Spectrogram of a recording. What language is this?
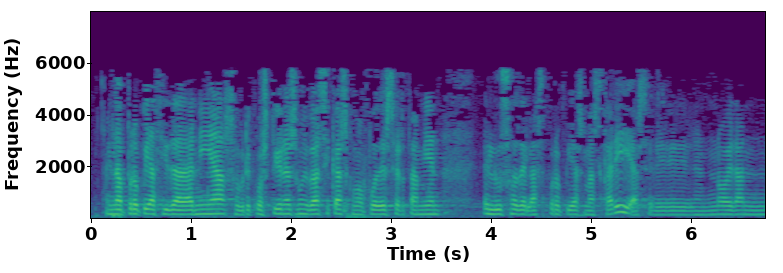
Spanish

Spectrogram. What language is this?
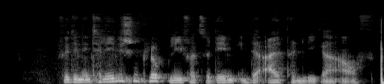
German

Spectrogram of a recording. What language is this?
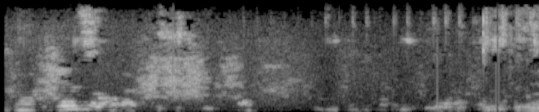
Ganda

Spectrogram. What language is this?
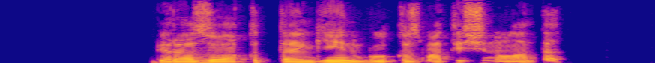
Kyrgyz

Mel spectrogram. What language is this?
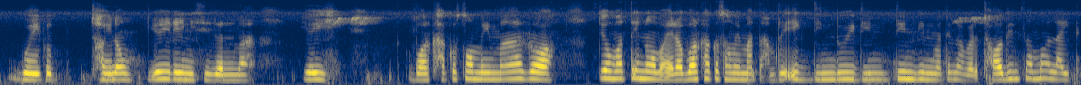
Nepali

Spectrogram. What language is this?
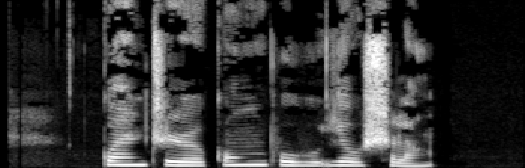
Chinese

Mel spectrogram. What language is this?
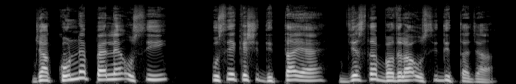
Dogri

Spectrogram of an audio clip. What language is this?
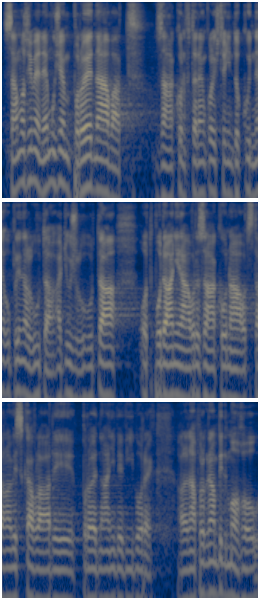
Czech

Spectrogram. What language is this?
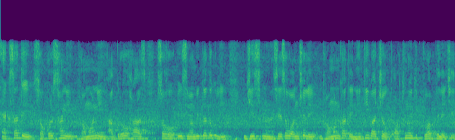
Bangla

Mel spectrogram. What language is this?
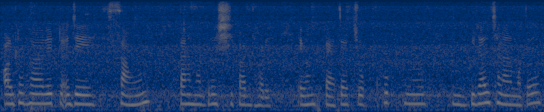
Bangla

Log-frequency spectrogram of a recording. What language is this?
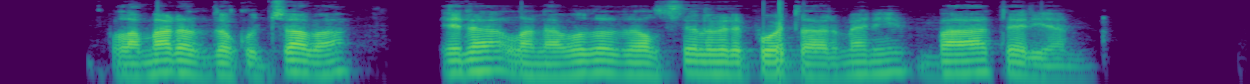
Catalan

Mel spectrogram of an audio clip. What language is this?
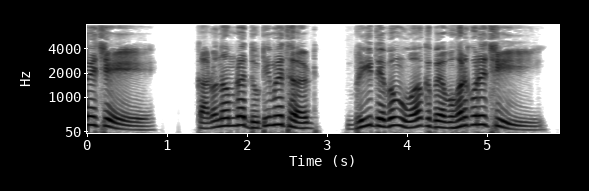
Bangla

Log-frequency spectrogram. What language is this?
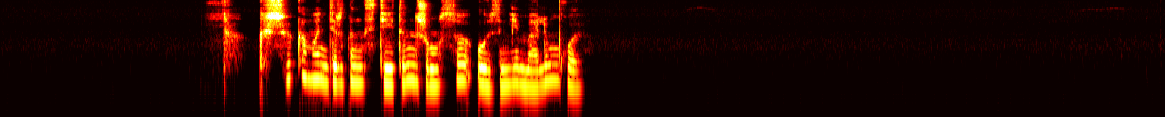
Kazakh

